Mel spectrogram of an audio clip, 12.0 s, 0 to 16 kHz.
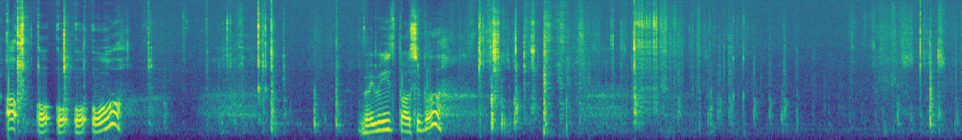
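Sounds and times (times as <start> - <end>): parts and latches clicking by hand: 0.0 - 4.4, 6.0 - 10.6.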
